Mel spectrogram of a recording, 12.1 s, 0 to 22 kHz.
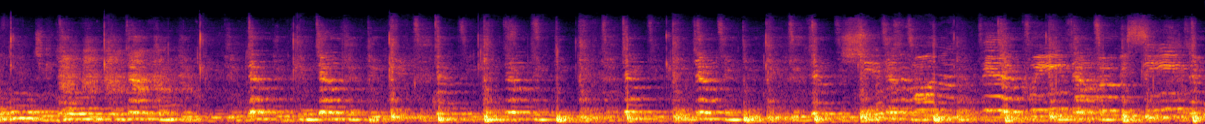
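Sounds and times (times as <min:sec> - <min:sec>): male group singing in harmony: 0:00.0 - 0:12.0.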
